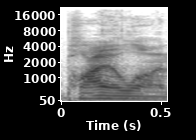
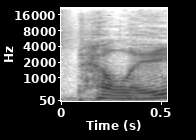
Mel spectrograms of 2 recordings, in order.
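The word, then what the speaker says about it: Pellaeon: office and so Captain I actually think his name is pylon I said it wrong it's Pele and I I guess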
